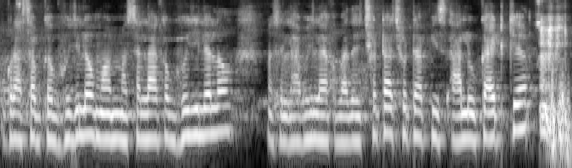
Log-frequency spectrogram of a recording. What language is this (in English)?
Maithili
